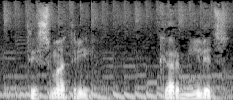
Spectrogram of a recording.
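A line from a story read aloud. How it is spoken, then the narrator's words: Confused muttering. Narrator (Russian): растерянно пробормотал Ларионов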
